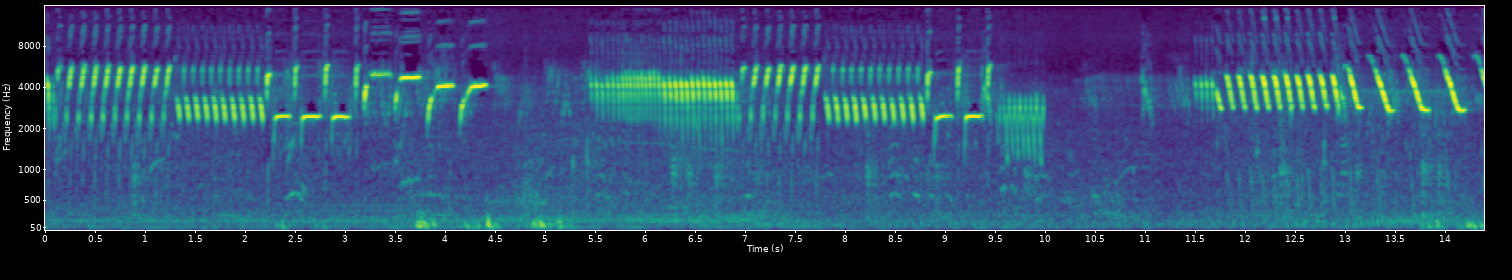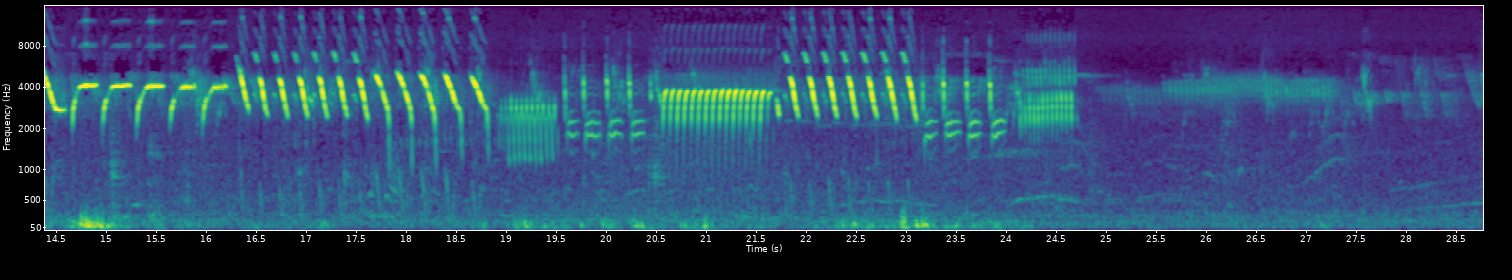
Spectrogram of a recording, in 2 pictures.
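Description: A songbird singing in phrases of rapid trills and quick falling whistles, with short pauses between phrases; the song stops about 25 seconds in.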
